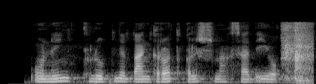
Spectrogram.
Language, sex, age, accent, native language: Uzbek, male, 25-34, Qashqadaryo, Uzbek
